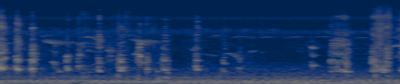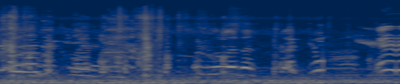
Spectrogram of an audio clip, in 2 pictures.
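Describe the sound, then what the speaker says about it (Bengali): Newly bought chickens, roosters and hens, cluck and squawk in irregular bursts, close by and fairly loud, with faint voices in the background. "মুরগি কিনে আনছি।"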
